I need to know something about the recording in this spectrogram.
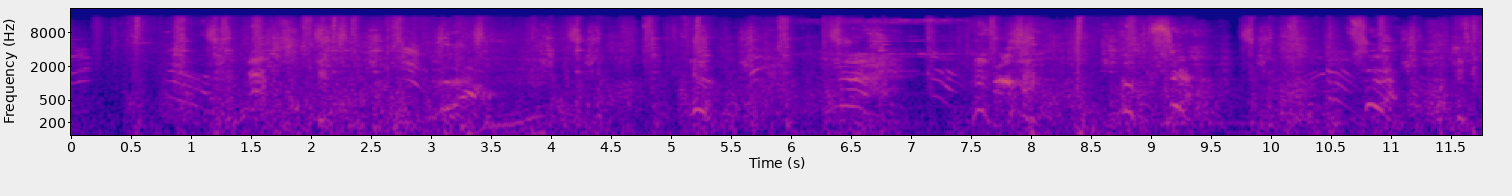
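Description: Weapons clash and strike in quick, heavy blows.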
